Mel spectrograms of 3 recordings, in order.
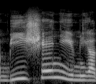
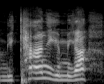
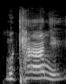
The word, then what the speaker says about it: mechanic: 그래서 이때 근데 영어는요 미쉐니입니다. 미카닉입니다. 미카닉 세치 발음 크 발음입니다. 크리스마스처럼 그 크리스마스처럼 근데 발음 그 미카닉.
